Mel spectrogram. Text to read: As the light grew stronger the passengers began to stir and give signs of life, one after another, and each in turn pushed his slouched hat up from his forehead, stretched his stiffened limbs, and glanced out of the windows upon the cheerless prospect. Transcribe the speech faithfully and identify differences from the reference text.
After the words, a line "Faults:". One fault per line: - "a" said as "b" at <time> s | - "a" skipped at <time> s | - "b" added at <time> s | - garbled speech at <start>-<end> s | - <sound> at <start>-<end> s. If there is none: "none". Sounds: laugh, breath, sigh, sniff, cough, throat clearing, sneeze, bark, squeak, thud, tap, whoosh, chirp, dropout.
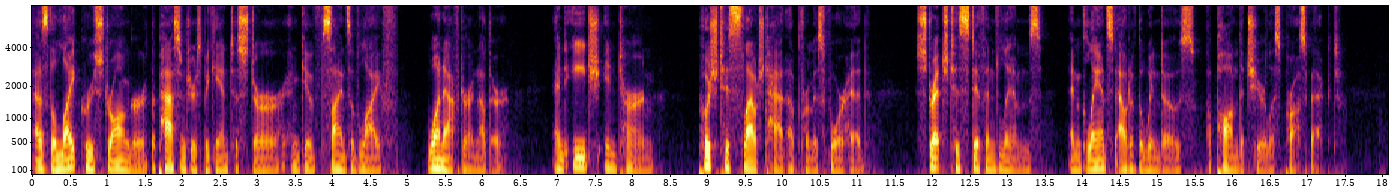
As the light grew stronger the passengers began to stir and give signs of life, one after another, and each in turn pushed his slouched hat up from his forehead, stretched his stiffened limbs, and glanced out of the windows upon the cheerless prospect.
Faults:
none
